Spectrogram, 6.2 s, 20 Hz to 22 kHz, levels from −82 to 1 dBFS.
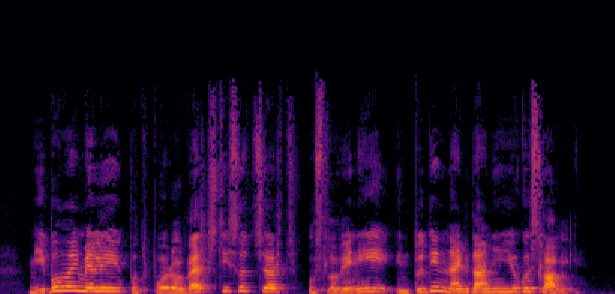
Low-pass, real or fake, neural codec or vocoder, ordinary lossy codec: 19.8 kHz; fake; codec, 44.1 kHz, 7.8 kbps, Pupu-Codec; MP3, 64 kbps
